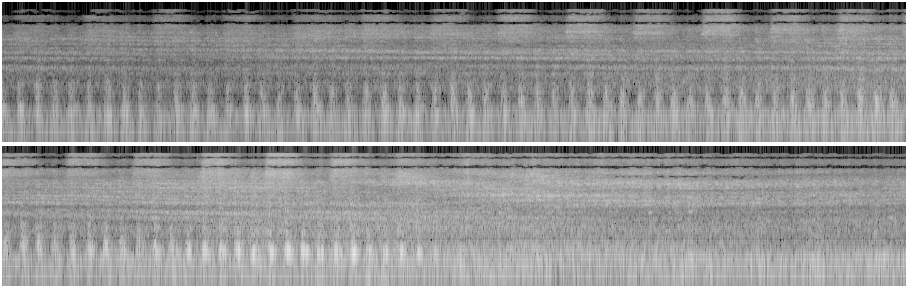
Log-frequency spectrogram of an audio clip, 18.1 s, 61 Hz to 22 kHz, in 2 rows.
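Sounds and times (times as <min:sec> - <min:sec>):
steam locomotive exhaust beats: 0:00.0 - 0:18.0.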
